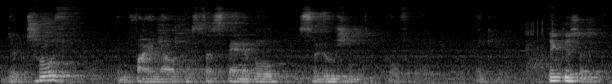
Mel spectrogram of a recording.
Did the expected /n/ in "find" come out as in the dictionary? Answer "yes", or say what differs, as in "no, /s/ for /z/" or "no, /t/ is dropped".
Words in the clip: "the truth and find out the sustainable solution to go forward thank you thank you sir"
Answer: yes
